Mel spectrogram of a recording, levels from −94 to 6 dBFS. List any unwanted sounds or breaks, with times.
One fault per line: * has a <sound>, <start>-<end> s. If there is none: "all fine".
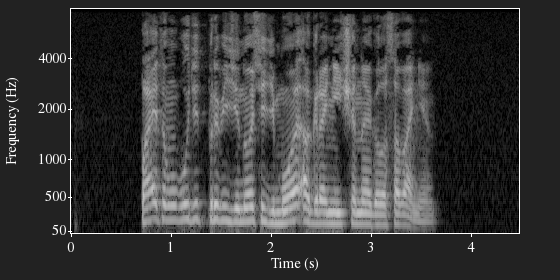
all fine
